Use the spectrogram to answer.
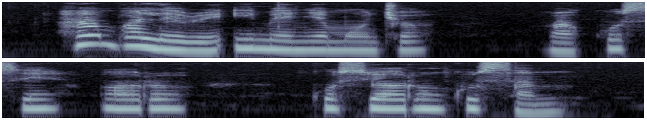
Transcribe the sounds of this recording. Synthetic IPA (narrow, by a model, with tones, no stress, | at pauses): ha˦ɡ͡ba˦le˨ɾe˨ʔi˦me˨ɲe˦mʊ˦d͡ʒɔ˦ | ma˨ks | kʊ˦sɪ˦ɔ˦ɾʊ˦ŋ̩˦ku˦sa˨m̩˦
